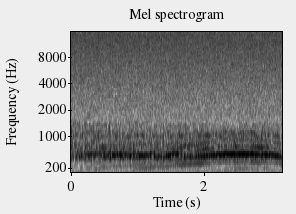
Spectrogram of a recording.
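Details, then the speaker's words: 1973 Pye Westminster W15AM all-transistor single-channel AM business radio on 4 m (70.26 MHz), receiver being aligned: musical heterodyne whistle sliding in pitch over hiss as a trimmer is tuned off frequency. "now we adjust the trimmer [Music] for no that's now it's on frequency if I go the other way we'll get a musical note"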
